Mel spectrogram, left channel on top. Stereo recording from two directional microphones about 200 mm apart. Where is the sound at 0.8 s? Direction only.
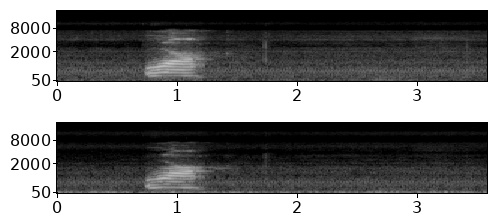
35° left (ahead or behind).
